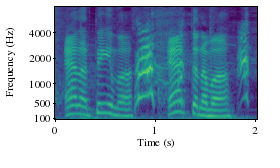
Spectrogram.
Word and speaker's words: anathema: Intimate relations of any degree with a woman is anathema to Gary with the T.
